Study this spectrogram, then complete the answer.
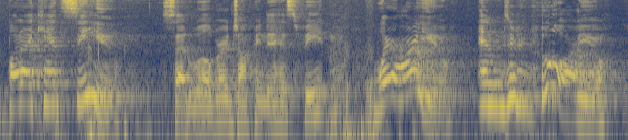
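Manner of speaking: jumping up in surprise; startled piglet. Acted. Wilbur calling into the dark, high and startled.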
